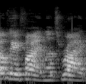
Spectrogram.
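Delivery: normal talking voice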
